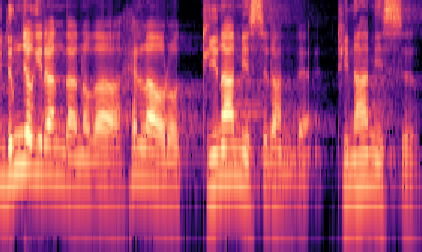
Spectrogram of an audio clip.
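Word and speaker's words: δύναμις: 여러분 이 능력이라는 단어가 헬라어로 디나미스란데, 디나미스 좀 발음이 어렵지만 여러분 비슷한 발음이 여러분 성경에 영어에도 있습니다. 디나미스, 다이나마이트. 이 단어가 이 단어에서 온 단어입니다.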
